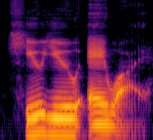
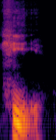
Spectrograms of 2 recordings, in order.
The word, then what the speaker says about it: quay: I got laid off from Audible for the word QUAY. How do you pronounce that word? Quay. And that's what the guy said like 300 times, and it's pronounced key.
